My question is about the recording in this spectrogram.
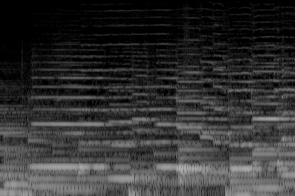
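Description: Live chamber trio of violin, clarinet and grand piano playing a melodic passage in held notes, the clarinet prominent over piano accompaniment.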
